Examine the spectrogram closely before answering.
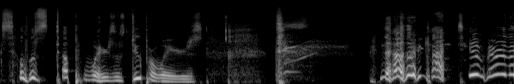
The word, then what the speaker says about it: Tupperware: going to tear that why you saying tuperware what do you me how do you say how you you say it it's just Tupperware it's there's two ke's in there you didn't say that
